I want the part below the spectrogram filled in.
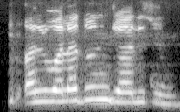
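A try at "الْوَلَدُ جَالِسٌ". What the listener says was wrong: नहीं होगा, तनवीन नहीं, तनवीन और अलिफ नाम साथ नहीं आएंगे। अलवलदु, अलवलदुन नहीं पढ़ेंगे।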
